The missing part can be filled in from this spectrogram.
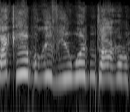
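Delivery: very high, put-on woman's voice. Retelling what a woman said to him, high-pitched woman's voice. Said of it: "When you make that voice for women".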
